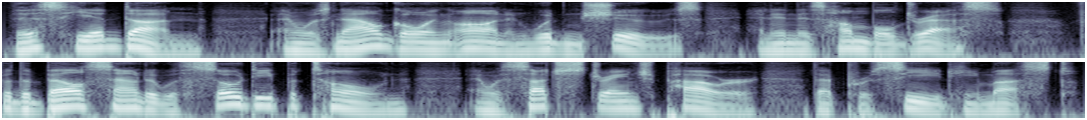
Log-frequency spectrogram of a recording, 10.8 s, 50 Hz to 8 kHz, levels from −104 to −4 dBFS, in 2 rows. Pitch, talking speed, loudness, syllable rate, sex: 105 Hz, 195 wpm, -19 LUFS, 4.4 syllables/s, male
